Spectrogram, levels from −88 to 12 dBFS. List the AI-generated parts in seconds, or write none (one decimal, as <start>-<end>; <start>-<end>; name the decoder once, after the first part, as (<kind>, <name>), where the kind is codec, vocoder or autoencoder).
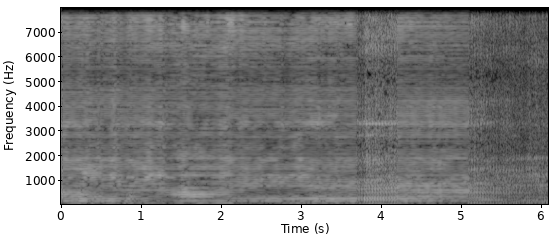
0.0-3.7 (vocoder, HiFi-GAN); 4.2-5.1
